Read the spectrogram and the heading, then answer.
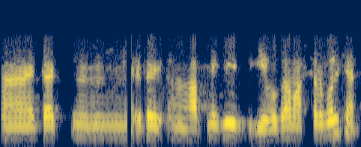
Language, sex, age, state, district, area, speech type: Bengali, male, 30-45, West Bengal, Jalpaiguri, rural, conversation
